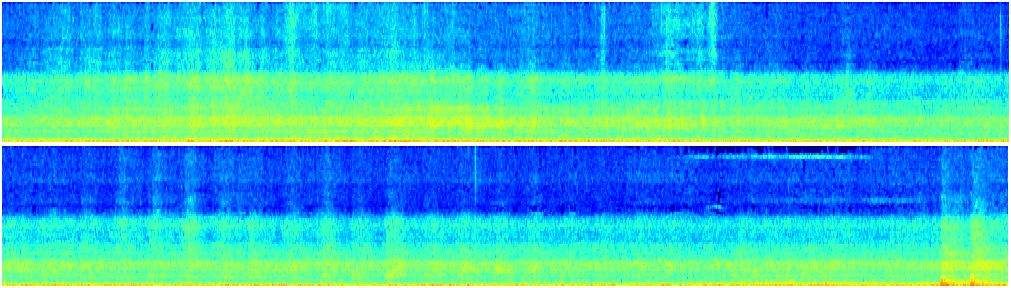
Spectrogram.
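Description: Freight train rolling past: a steady low rumble of wheels on the rails.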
